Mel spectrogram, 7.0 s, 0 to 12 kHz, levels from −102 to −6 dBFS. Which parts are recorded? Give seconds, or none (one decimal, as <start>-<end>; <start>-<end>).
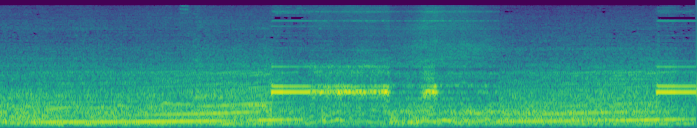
0.0-3.1; 5.0-7.0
